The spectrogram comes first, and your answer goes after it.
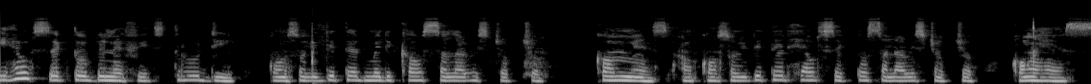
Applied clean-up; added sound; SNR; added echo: neural mask model Resemble Enhance denoiser.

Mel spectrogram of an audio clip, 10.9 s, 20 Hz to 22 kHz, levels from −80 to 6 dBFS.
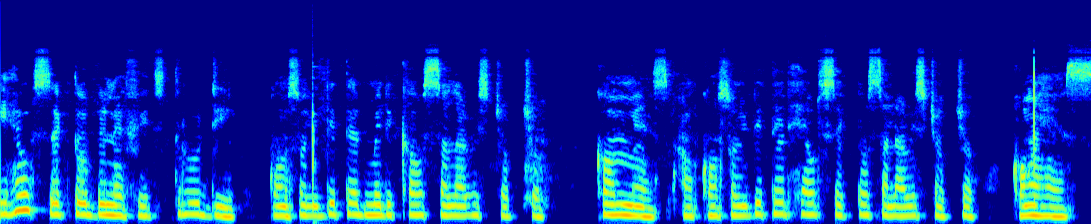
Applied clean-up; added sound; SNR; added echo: none; Tap / Hammer; 17 dB; none.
